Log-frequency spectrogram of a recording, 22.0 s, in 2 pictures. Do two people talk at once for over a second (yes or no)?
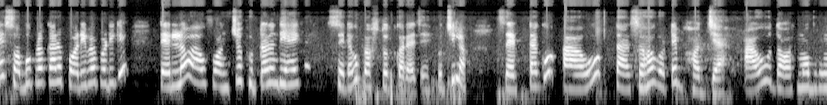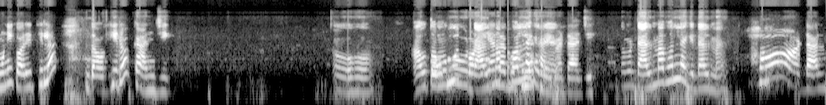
yes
